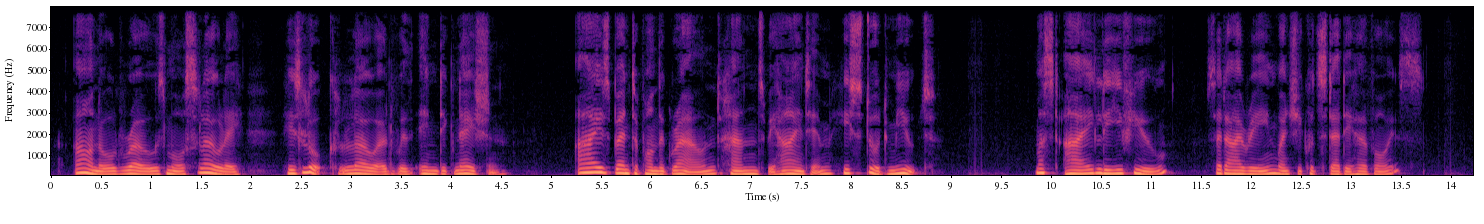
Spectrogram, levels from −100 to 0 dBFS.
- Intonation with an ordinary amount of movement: Yes, average, 3.7 semitones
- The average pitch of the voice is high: No, medium, 155 Hz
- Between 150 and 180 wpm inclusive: No, slow, 135 wpm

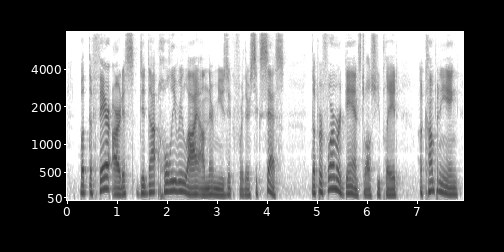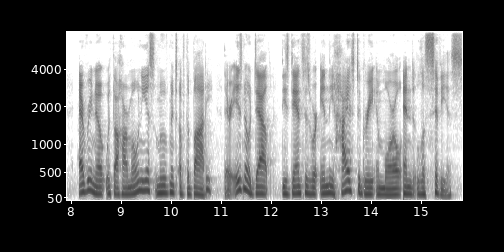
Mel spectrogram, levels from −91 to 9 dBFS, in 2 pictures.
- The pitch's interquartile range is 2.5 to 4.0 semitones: No, average, 4.8 semitones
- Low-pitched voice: Yes, low, 120 Hz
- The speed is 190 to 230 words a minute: No, average, 165 wpm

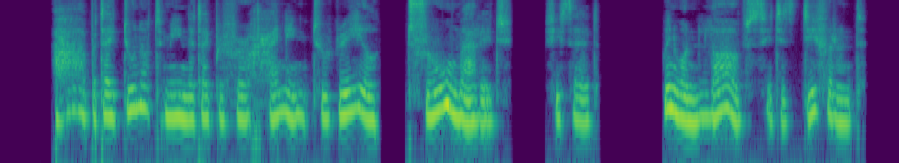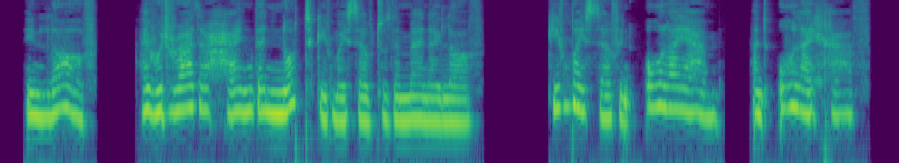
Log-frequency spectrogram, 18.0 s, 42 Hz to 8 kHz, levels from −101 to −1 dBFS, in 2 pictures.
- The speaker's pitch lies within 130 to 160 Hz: No, high, 195 Hz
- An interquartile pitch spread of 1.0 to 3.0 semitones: No, average, 4.2 semitones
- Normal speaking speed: Yes, average, 155 wpm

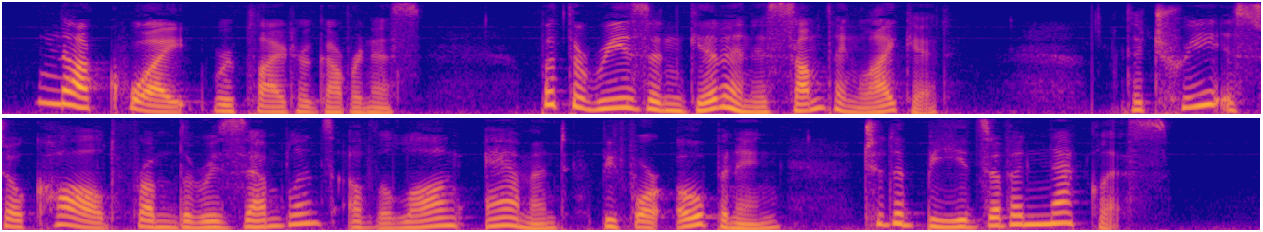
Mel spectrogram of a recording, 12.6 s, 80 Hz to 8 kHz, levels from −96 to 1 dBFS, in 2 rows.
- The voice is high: No, medium, 175 Hz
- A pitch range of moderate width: No, wide, 7.4 semitones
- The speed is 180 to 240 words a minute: No, average, 155 wpm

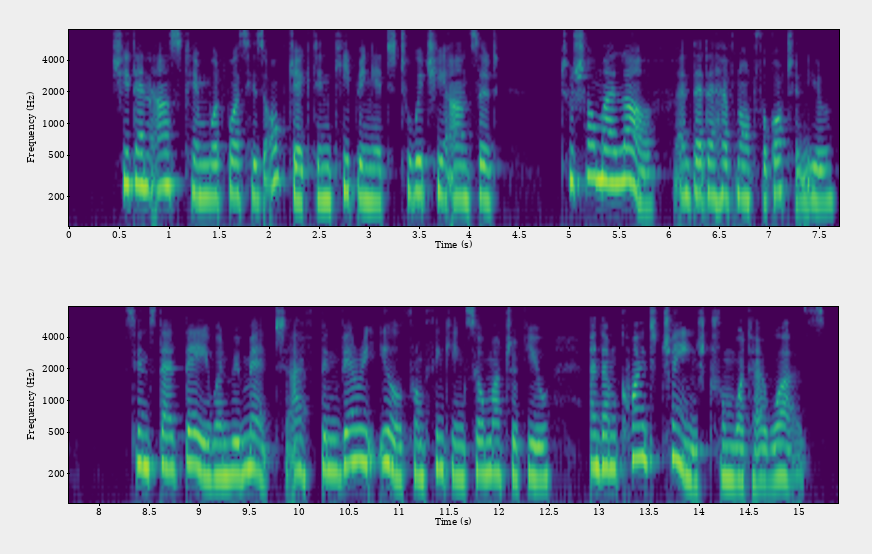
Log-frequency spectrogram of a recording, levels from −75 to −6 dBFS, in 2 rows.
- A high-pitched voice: Yes, high, 210 Hz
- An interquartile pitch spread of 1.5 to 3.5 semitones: No, average, 4.0 semitones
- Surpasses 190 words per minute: Yes, average, 200 wpm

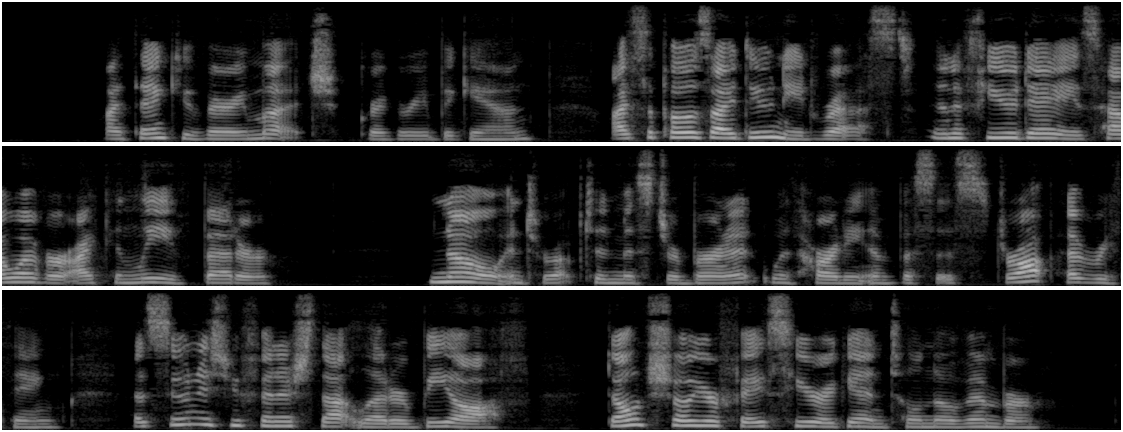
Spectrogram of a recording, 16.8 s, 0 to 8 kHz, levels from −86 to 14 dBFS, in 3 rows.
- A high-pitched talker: Yes, high, 215 Hz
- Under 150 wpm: No, average, 175 wpm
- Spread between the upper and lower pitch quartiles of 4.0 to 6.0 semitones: Yes, average, 4.5 semitones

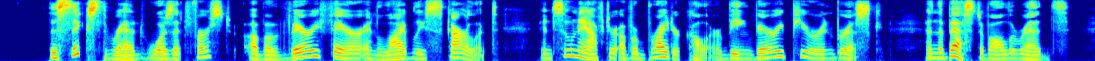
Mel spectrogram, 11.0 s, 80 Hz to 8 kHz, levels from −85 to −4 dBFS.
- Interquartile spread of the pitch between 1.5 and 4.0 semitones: Yes, average, 3.4 semitones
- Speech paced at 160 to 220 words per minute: Yes, average, 175 wpm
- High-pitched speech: No, medium, 175 Hz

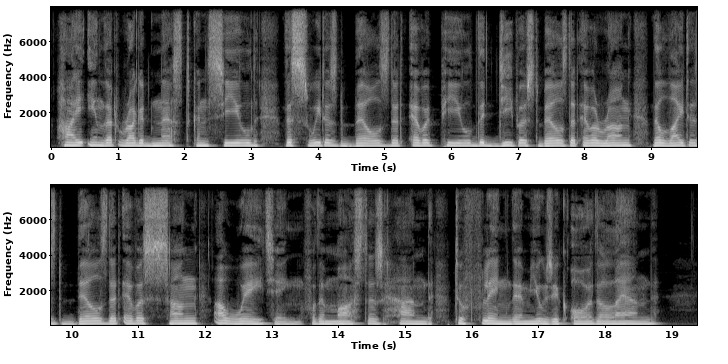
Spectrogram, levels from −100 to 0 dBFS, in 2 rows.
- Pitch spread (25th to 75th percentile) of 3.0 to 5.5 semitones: No, narrow, 2.6 semitones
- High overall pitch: No, low, 130 Hz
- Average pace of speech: No, slow, 115 wpm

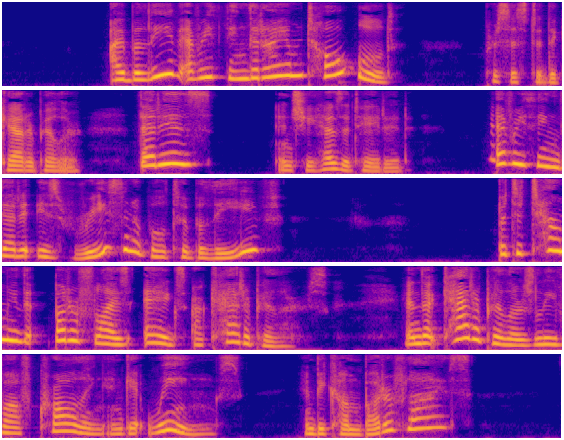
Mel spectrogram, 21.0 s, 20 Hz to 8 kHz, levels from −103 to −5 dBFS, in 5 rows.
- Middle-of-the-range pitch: No, very high, 250 Hz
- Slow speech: Yes, slow, 125 wpm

